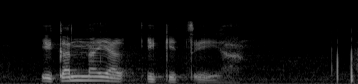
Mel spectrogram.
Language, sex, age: Southern Sotho, male, 25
